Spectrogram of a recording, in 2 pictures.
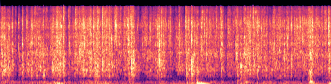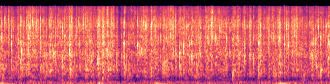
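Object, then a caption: Inflated plastic air cushion packaging. Both hands press and crinkle a strip of clear, inflated plastic air-pillow packaging with their fingertips on a table. The result is a dense, continuous, bright crinkling that holds steady for the whole clip, with a few faint low thumps underneath.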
